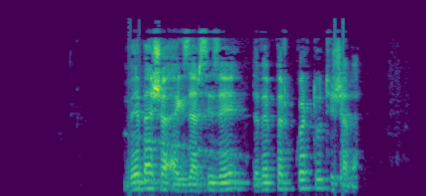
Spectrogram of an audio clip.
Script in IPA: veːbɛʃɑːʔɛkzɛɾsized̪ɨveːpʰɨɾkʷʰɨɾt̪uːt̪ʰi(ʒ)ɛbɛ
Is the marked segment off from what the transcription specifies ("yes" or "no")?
no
